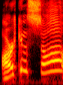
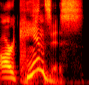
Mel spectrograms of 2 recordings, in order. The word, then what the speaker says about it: Arkansas: of even, is it Arkansas or Arkansas? I don't know. I mean, it's spelled Arkansas, but we say Arkansas.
